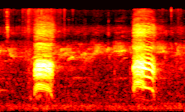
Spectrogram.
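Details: An angry crow, squabbling with other wild birds over food, calls twice: two harsh, raspy caws about one and a half seconds apart, each lasting roughly a quarter second.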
